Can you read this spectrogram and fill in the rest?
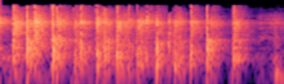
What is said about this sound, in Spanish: Un aplauso para el concurso.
